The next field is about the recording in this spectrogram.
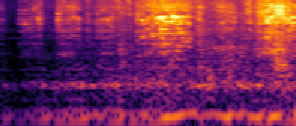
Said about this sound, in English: The tires falter in deep sand ruts.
